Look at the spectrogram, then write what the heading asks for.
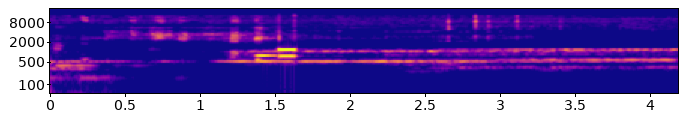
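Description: A phone rings with sustained electronic tones that sit at a steady level, following a few brief blips at the start, fairly loud and alone.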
